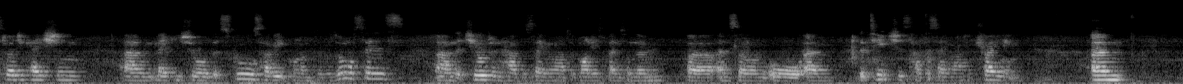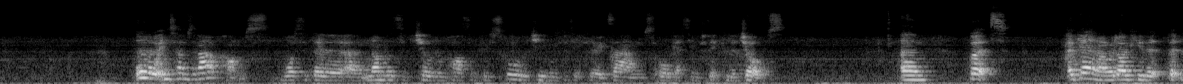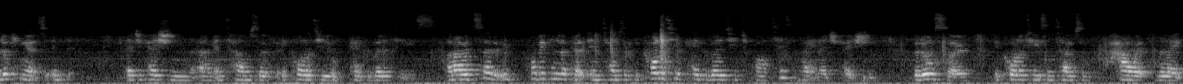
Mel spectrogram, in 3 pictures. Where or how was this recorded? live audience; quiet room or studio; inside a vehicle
live audience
